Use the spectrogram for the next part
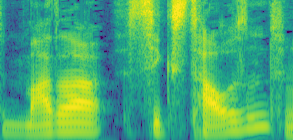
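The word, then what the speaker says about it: MU-TH-UR 6000: Äh, die heißt Mother 6000. Mhm. Ähm, also auch wie, also Mutur geschrieben, aber es wird dann als Mother auch ausgesprochen und mhm.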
